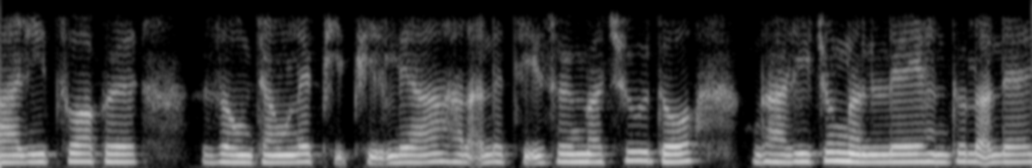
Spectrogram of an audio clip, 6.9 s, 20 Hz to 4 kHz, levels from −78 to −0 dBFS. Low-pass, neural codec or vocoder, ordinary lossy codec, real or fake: 3.6 kHz; codec, 16 kHz, 2 kbps, FunCodec, trained on LibriTTS, 25 frames a second; none; fake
